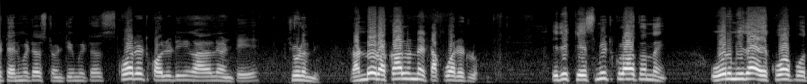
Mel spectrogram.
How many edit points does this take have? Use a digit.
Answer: 1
